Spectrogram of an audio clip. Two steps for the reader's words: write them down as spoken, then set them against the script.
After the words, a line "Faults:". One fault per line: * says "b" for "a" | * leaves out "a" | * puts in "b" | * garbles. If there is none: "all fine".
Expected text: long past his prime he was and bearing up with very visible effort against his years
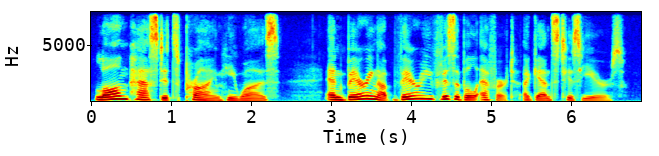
long past its prime he was and bearing up very visible effort against his years
Faults:
* says "its" for "his"
* leaves out "with"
